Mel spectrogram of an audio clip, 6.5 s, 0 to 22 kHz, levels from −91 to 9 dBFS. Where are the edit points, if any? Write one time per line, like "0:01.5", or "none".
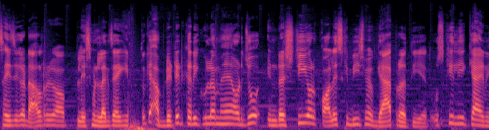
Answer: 0:00.9
0:01.7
